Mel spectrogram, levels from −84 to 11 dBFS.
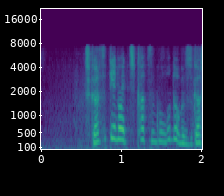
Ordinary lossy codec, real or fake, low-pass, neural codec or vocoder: none; fake; 7.2 kHz; codec, 16 kHz in and 24 kHz out, 0.6 kbps, FocalCodec, streaming, 4096 codes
